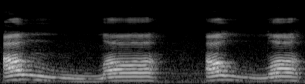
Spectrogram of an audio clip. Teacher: lidahnya ditaruh di langit-langit tempat belakang gigi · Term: tafkhim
